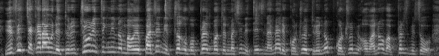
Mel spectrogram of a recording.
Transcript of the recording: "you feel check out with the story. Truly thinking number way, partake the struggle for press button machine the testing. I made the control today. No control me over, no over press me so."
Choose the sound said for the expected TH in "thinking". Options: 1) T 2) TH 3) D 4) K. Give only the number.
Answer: 1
